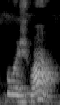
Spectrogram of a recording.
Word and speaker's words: bourgeois: We do not pronounce the letter S when it comes before the letter L or after the letter I, sometimes at the end of a word.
